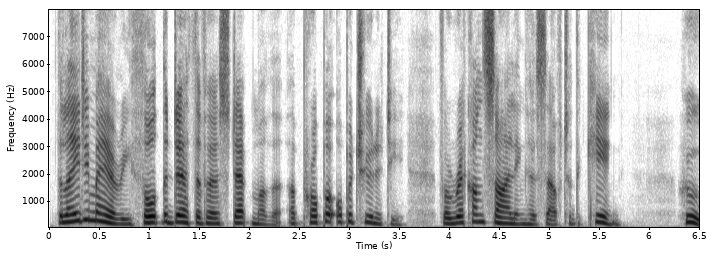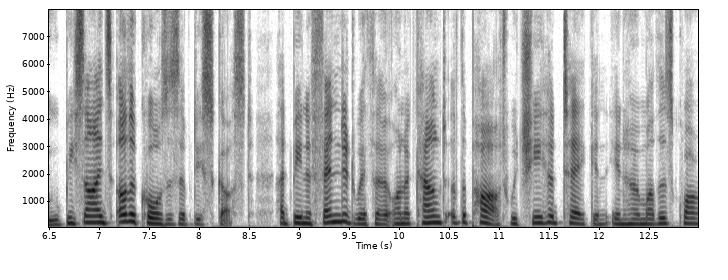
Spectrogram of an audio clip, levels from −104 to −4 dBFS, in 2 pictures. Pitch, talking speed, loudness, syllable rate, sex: 205 Hz, 200 wpm, -20 LUFS, 5.7 syllables/s, female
